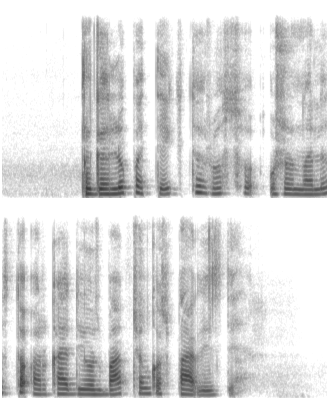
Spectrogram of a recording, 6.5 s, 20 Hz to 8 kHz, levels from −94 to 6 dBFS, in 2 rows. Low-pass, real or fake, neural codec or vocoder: 7.2 kHz; real; none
